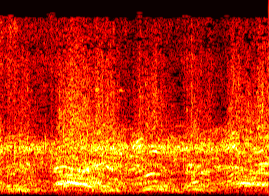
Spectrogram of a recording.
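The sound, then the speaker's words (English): A large crowd of protesters outside the hospital in Soma, Turkey, after a coal mine disaster, shouts and chants together against the government's work safety record in a dense, continuous roar, with voices rising and falling in waves, loud, filling the whole stretch without pause. “Today a big crowd gathered outside the hospital in Soma.”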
